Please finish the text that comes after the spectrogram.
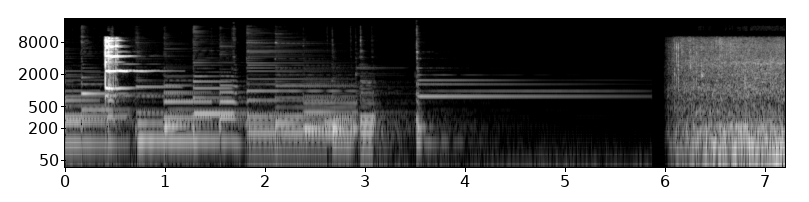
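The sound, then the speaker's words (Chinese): Glasses clink together in a toast, a bright chime early on and a second clink that rings out and slowly fades, followed by a steady hiss. No one speaks. “来，就像你说的，为了我们今晚美丽的邂逅，干杯。”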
